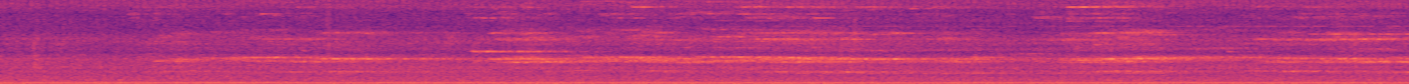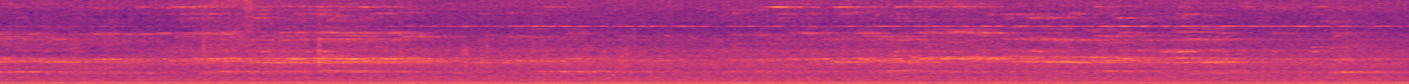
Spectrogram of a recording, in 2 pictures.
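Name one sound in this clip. A machine on rails creaks and squeals as it moves slowly forward.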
